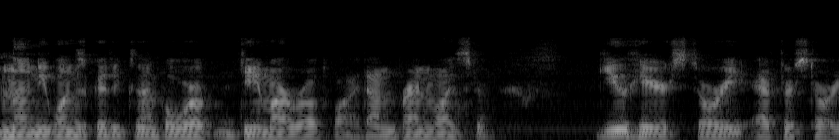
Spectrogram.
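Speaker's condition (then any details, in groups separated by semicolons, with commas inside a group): Neurological disease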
